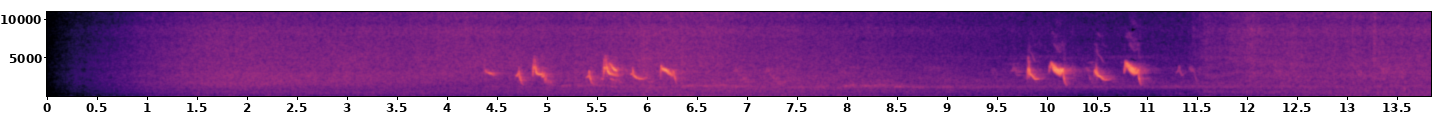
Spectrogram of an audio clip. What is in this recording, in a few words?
Tropical mockingbird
